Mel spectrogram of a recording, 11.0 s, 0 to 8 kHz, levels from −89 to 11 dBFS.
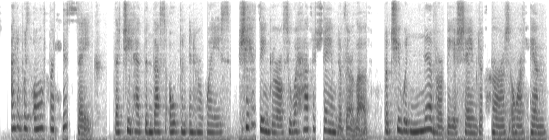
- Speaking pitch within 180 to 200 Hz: Yes, medium, 185 Hz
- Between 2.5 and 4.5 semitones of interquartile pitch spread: No, average, 5.0 semitones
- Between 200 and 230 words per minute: Yes, fast, 205 wpm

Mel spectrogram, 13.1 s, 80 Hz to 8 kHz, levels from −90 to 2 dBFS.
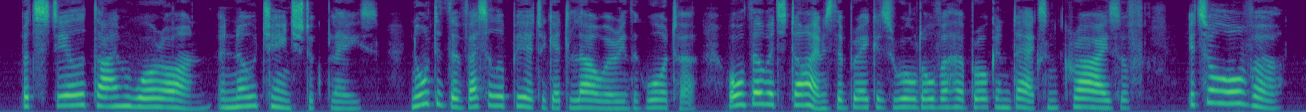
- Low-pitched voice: No, high, 215 Hz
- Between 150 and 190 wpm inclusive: Yes, average, 170 wpm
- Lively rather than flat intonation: No, average, 3.7 semitones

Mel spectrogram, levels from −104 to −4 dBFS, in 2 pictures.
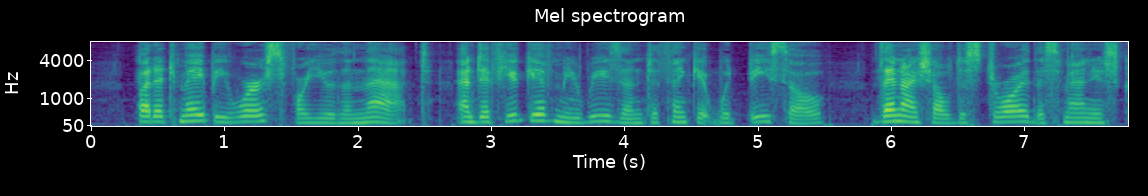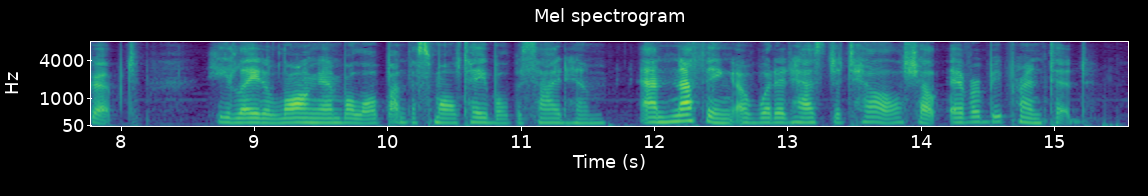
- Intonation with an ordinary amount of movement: Yes, average, 3.0 semitones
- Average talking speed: Yes, average, 195 wpm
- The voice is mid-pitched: Yes, medium, 165 Hz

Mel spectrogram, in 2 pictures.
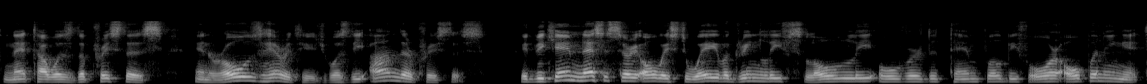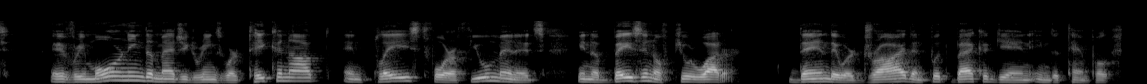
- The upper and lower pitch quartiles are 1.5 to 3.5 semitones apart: No, average, 4.4 semitones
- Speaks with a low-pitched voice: Yes, low, 130 Hz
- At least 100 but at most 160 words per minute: Yes, average, 150 wpm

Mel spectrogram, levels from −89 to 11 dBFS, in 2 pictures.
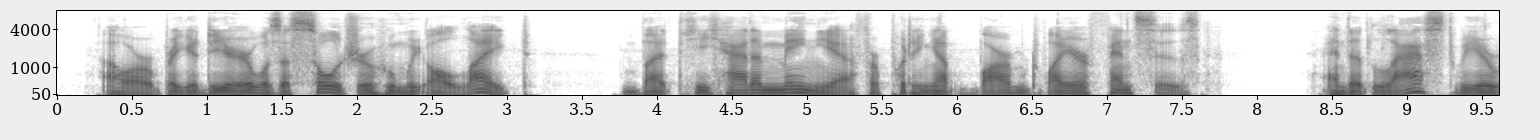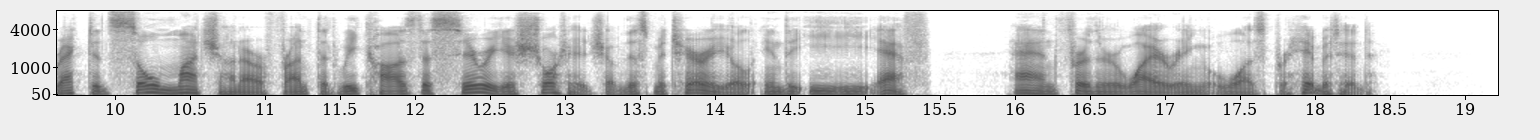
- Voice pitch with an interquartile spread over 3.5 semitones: Yes, average, 4.6 semitones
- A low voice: Yes, very low, 85 Hz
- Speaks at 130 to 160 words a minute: Yes, average, 145 wpm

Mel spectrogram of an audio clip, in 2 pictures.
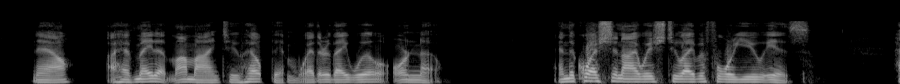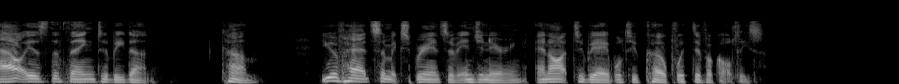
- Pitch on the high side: No, low, 115 Hz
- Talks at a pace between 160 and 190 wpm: Yes, average, 165 wpm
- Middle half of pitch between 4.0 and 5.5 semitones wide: No, average, 3.3 semitones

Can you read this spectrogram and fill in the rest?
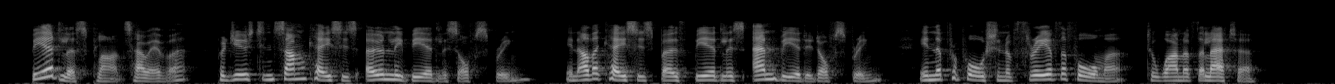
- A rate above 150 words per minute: No, average, 140 wpm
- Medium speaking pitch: No, high, 195 Hz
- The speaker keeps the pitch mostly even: No, average, 4.2 semitones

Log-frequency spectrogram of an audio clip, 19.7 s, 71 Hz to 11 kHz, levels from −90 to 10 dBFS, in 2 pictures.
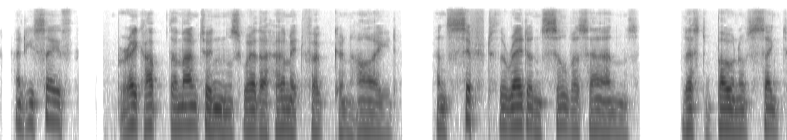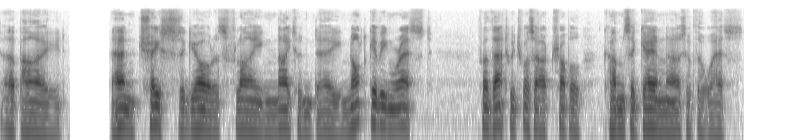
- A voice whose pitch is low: Yes, low, 105 Hz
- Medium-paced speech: Yes, average, 150 wpm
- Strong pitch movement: No, average, 3.3 semitones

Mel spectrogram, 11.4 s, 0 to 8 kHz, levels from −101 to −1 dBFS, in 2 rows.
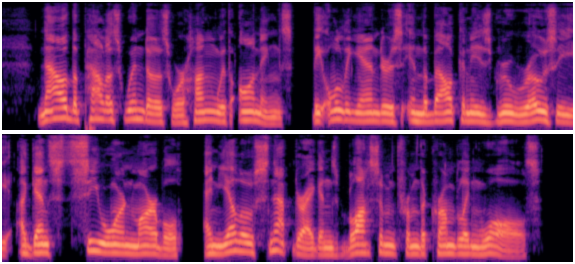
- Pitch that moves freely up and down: No, average, 2.8 semitones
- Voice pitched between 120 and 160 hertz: Yes, medium, 140 Hz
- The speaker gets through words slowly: No, average, 150 wpm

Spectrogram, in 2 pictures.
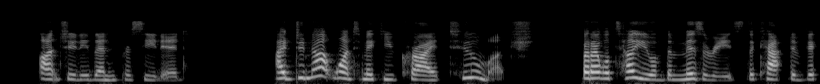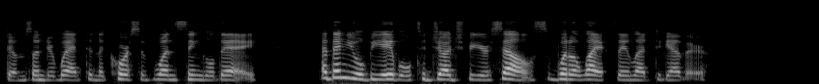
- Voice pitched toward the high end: Yes, high, 225 Hz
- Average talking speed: Yes, average, 180 wpm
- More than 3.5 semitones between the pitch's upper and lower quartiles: No, average, 3.0 semitones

